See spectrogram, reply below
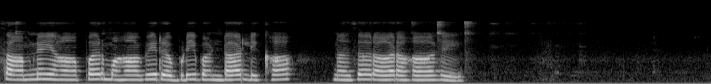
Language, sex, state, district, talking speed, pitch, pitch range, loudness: Hindi, female, Rajasthan, Jaipur, 95 wpm, 220 Hz, 210-230 Hz, -17 LUFS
